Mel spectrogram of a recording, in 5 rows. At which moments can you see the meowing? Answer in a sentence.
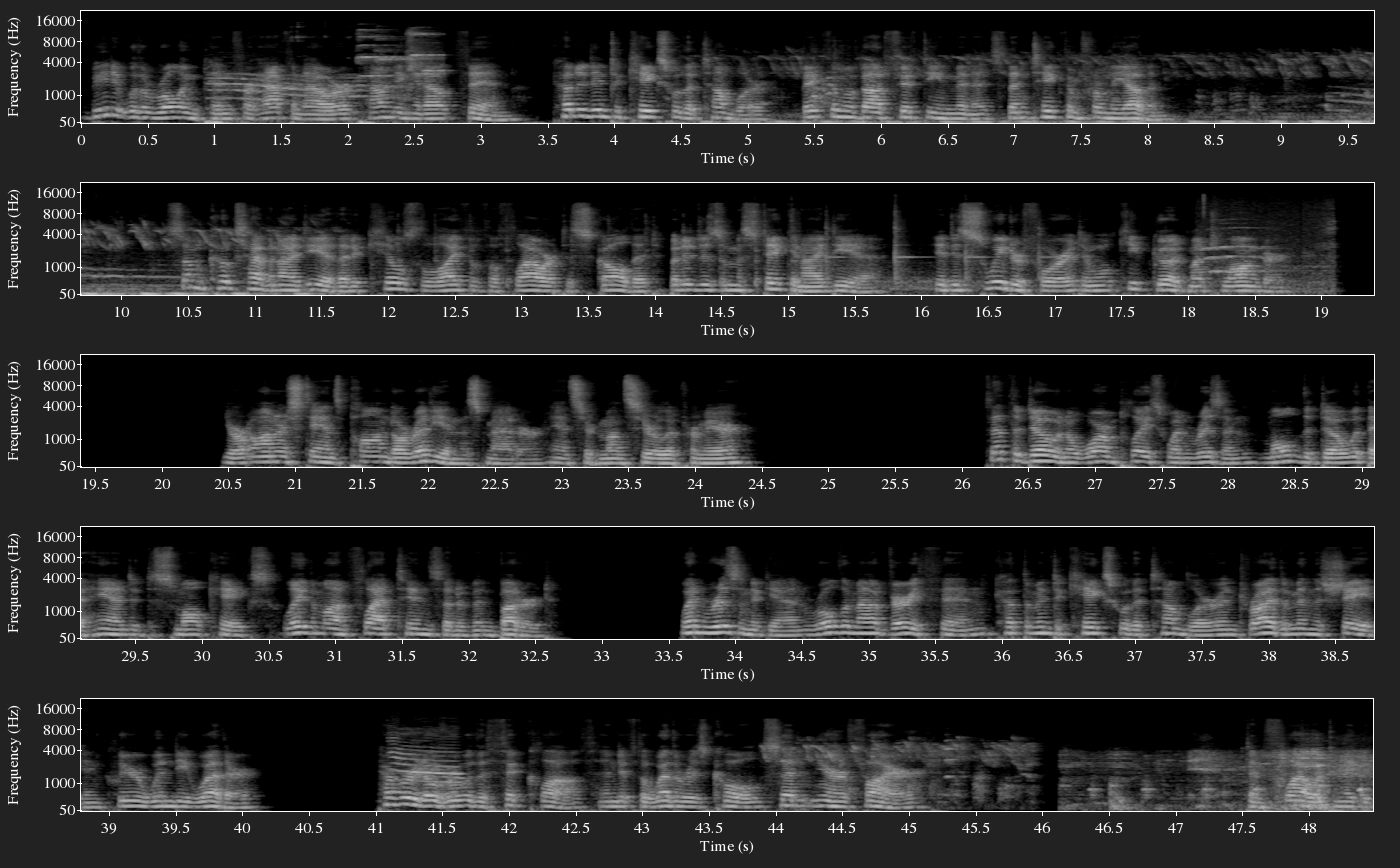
The meowing can be heard from 0.9 to 2.8 s, from 18.1 to 19.1 s and from 41.0 to 41.7 s.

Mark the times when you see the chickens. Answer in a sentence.
The chickens can be heard from 4.3 to 11.7 s and from 43.9 to 48.4 s.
